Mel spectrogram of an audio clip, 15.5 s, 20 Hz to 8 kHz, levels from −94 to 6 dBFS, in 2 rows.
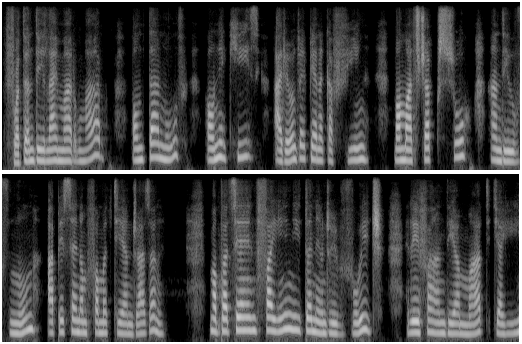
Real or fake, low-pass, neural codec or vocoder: fake; 7.2 kHz; codec, 16 kHz in and 24 kHz out, 0.6 kbps, FocalCodec, streaming, 2048 codes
